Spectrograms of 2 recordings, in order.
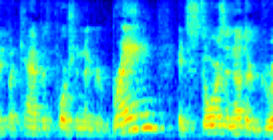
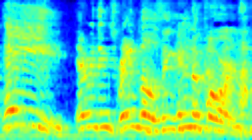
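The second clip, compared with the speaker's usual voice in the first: mock cheery; 9 semitones higher, 6 dB louder than usual. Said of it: "and you're just like".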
